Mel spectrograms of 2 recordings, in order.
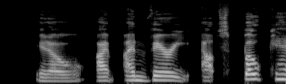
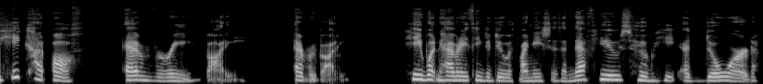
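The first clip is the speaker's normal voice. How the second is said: ordinary talk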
